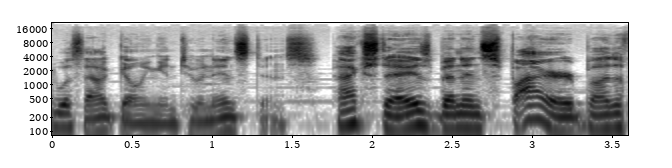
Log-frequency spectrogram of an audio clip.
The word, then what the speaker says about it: Pax Dei: The Pax Dei name means the divine peace and is officially pronounced as Pax Dei, and I never pronounce it that way because I never remember to.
